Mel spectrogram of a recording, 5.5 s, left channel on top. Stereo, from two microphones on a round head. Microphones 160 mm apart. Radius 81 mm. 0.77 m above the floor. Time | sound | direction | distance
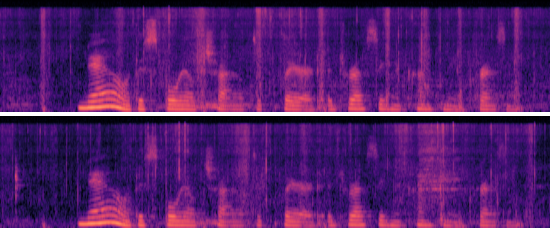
0.8 | a woman speaking | 30° left (ahead or behind) | 0.8 m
